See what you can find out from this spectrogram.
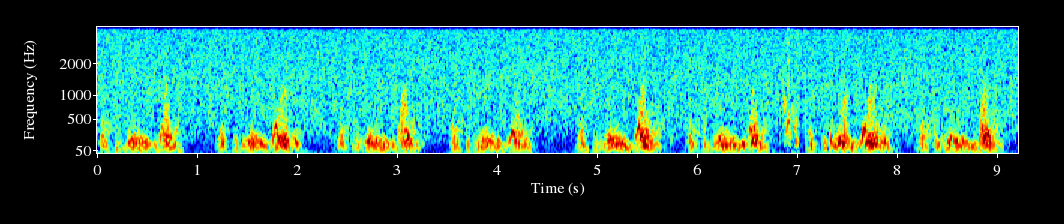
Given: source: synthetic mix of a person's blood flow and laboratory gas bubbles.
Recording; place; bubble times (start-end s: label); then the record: Doppler ultrasound of blood flow; precordium
6.85-7.02 s: bubbles
7.30-7.54 s: bubbles
From the record:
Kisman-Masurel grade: 212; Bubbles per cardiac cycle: several, 3 to 8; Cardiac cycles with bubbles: 1 to 10%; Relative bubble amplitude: moderate (0.250 to 0.450); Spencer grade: 1 (occasional bubble signal discernible with the cardiac motion signal, with majority of cardiac periods free of bubbles); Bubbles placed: only in the low amplitude regions of the cardiac cycle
